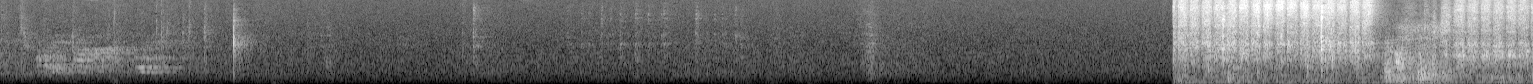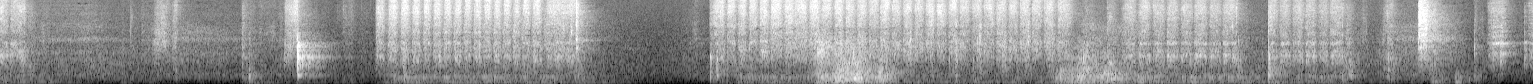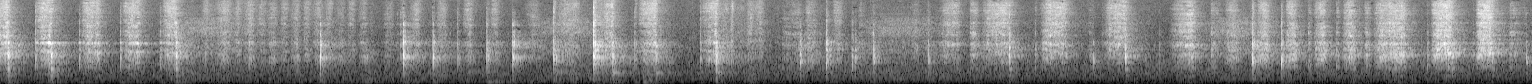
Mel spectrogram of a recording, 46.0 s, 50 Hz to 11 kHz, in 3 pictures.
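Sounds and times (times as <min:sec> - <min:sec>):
sandpaper rubbing on wood: 0:11.8 - 0:15.7, 0:19.1 - 0:21.2, 0:22.4 - 0:28.9, 0:38.9 - 0:45.9.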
